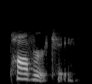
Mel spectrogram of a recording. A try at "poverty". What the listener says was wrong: A bit more open instead of an O. Poverty.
